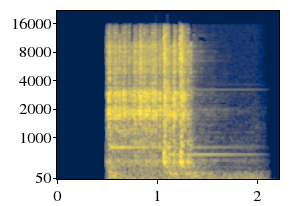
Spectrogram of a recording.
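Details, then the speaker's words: Gottlieb Jack in the Box pinball, 10-point relay held down during a game: quick rattling burst of metallic clicks as the score reel keeps stepping instead of stopping; coil ruled out, a switch is suspected. "Let's see if we can hold down the 10-point relay. Ah, it's still doing the same thing."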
